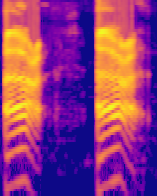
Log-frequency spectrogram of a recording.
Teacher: আইন হরফকে হলকের মধ্যখান থেকে চাপ দিয়ে উচ্চারণ করব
